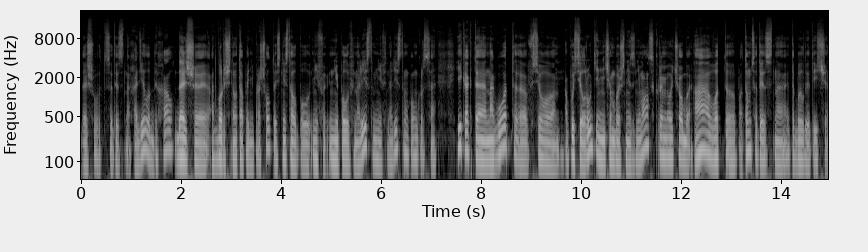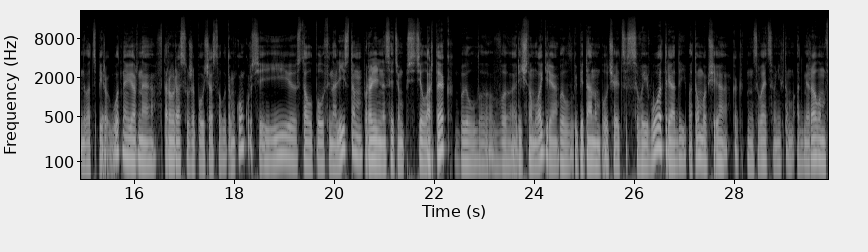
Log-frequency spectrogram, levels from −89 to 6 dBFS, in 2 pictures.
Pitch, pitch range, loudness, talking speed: 105 Hz, 100-115 Hz, -34 LUFS, 155 wpm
